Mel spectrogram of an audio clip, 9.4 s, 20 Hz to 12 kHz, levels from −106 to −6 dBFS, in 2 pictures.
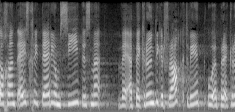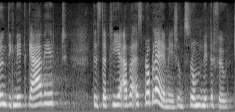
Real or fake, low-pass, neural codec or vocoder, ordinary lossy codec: real; 10.8 kHz; none; none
